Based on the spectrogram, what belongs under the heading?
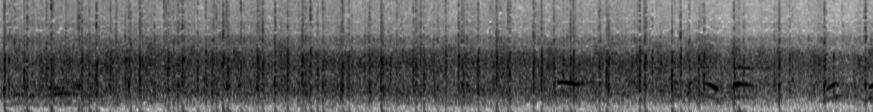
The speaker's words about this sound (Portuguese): Então a gente aprendeu muita coisa com esses sambistas que estão aqui hoje presentes. Então, pra gente receber direito, uma salva de palmas direito.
